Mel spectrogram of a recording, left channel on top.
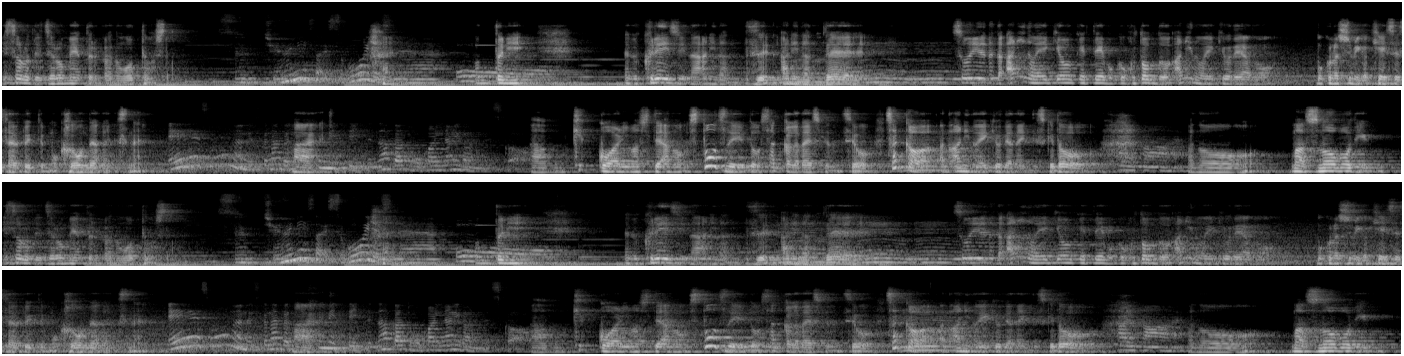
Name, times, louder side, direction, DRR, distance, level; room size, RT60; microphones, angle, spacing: voice 1, 0.0-1.7 3.7-3.9 4.7-5.7 6.2-8.6 9.5-12.7 13.1-15.4 16.9-17.1 19.3-25.3 25.9-26.6 26.9-27.7, left 3 dB, 45° left, 9 dB, 0.4 m, -24 dB
sound 1, 0.8-10.4, left 1 dB, 20° left, 0.8 m, -37 dB
voice 2, 2.2-5.5 7.7-10.0 15.7-19.4 21.2-21.8 22.9-24.0 25.2-25.9, right 1 dB, 30° right, 3 dB, 0.8 m, -30 dB
sound 2, 11.2-17.7, equal, 60° right, 1.1 m, -40 dB
14.0 x 4.7 x 2.5 m, 1.4 s
head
